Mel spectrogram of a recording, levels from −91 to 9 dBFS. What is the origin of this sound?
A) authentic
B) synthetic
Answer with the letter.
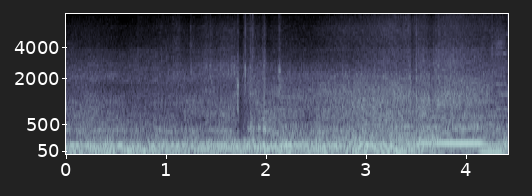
B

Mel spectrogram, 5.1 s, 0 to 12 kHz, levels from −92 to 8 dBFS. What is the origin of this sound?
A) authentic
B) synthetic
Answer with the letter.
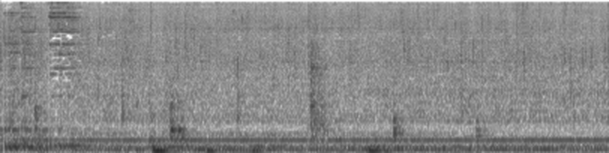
A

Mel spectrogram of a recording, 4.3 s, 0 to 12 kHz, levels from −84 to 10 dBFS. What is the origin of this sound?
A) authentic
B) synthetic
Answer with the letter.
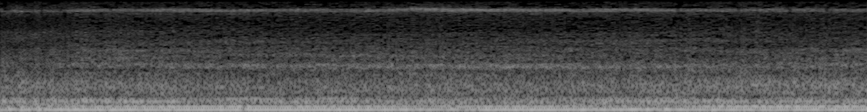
B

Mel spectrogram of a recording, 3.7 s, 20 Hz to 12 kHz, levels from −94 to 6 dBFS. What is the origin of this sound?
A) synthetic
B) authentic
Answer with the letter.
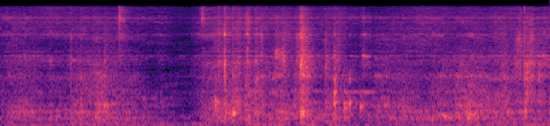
A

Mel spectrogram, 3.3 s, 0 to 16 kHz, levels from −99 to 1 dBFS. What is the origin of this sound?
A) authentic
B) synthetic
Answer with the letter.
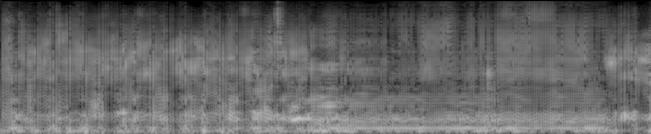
B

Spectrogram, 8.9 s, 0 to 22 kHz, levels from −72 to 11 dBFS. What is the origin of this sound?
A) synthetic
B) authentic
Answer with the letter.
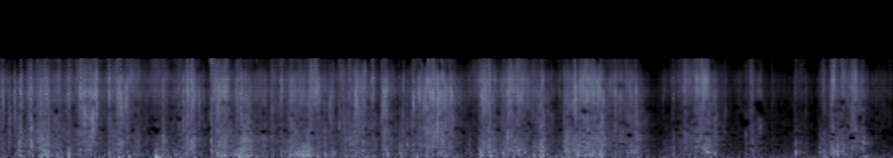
A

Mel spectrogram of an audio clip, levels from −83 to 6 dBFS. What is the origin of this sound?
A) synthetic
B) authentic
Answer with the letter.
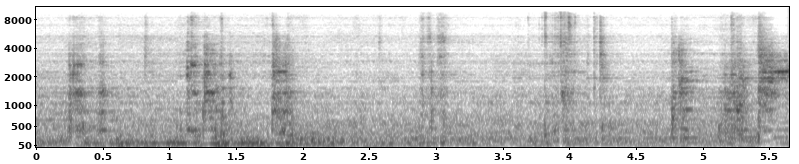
A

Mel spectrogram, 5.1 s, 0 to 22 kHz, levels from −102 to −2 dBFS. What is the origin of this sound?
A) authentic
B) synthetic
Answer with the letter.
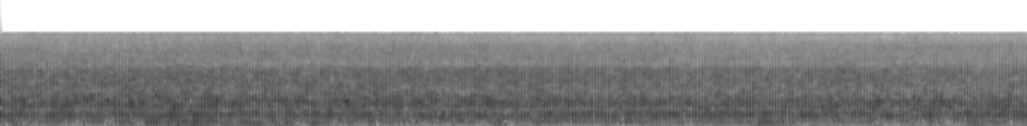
B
